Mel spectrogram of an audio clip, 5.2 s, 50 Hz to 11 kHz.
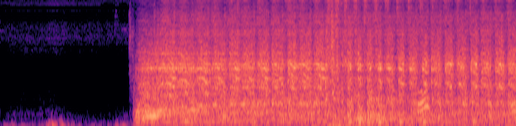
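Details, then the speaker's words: Ferguson TO20 tractor sitting 3–5 years, cranked with choke on: steady cranking at about four turns a second with a single pop but never catches; spark to be verified next. "to pop y'all hear that it popped see what else happens [Laughter] again she ain't wantan to do nothing"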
